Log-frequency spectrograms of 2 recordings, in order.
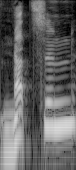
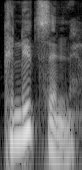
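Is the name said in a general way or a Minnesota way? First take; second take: general; Minnesota. First: The name is said in a general way. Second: The name is said in a Minnesota way. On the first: The speaker calls it wrong. "I had pronounced that incorrectly" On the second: The speaker calls it right. "a very Minnesota way of pronouncing it"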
